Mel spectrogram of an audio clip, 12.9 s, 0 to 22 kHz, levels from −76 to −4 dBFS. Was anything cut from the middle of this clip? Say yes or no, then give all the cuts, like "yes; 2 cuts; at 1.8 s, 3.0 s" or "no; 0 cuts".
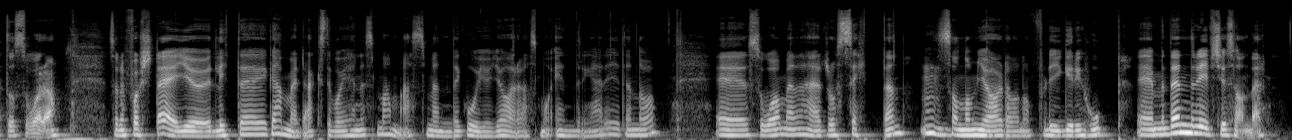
yes; 1 cut; at 11.3 s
